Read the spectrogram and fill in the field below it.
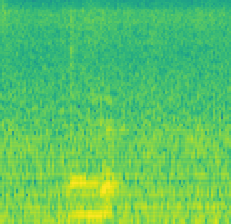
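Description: Honeybees buzz around a beekeeper at an open hive in Rosanna, a steady close drone that swells briefly as one bee passes near, with no talking.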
